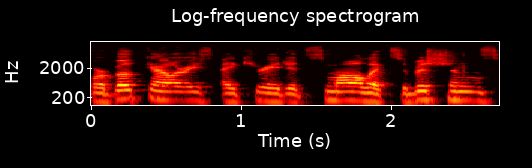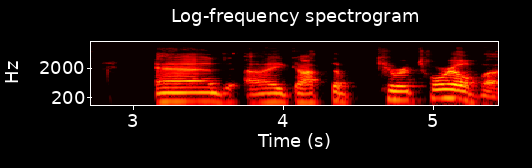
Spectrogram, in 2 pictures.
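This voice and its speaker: A man with an American accent speaks at a moderate pace in a fairly high pitch, his tone bright and sharp against a quiet background. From California. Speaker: art curator; guest. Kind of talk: interview. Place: home room. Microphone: video call.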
